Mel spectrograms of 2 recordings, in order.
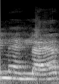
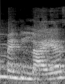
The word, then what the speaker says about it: मेघालय: अच्छा, मैं ना इसको मेघलाया समझती हूँ क्योंकि प्रोनाउंस करने में मुझसे मिस्टेक हो गई, बट मैं हमेशा इसको मेघलाया करके ही समझती थी। बट ये मेघालय है, मेघालय, आई थिंक मेघालय।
